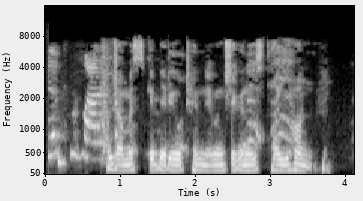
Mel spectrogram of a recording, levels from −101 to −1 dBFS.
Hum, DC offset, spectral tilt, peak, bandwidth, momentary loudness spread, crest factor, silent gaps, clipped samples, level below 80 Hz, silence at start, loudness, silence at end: none; under 0.1%; -4 dB/octave; -2 dBFS; 8.2 kHz; 7 LU; 14 dB; none; under 0.1%; -50 dBFS; 0.05 s; -14 LUFS; 0.35 s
